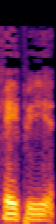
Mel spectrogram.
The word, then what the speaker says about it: kepi: Yeah, spelled K-E-P-I, pronounced K-P, and they still wear those.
